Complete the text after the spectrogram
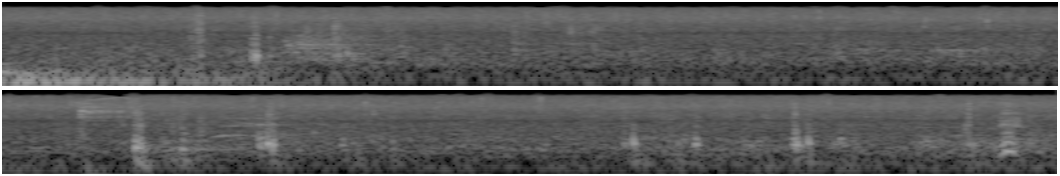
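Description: Hands and feet scrape and thud against a stone wall while climbing.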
